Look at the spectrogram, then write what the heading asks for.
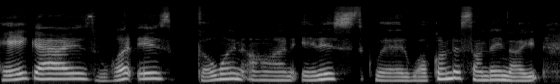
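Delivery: asmr-style soft voice. Host greeting viewers on Sunday night while the little one is put to sleep, ASMR voice. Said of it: "You get my A S M R voice".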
